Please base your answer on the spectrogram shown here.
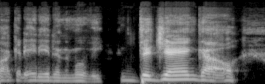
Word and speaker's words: Django: idiot in the movie dejango remember when he was talking to the French guy he goes can you spell it d J a n g o the D is silent you could just any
